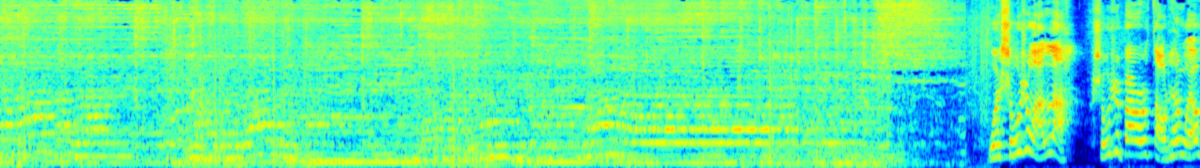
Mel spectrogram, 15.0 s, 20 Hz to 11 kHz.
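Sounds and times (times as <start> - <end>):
pop song: 0.0 - 11.4.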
